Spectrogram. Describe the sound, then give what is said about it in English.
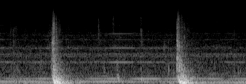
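Two car doors thud shut as people get out of a car, two separate solid slams a little over a second apart over a low steady hum. “They get out of the car.”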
